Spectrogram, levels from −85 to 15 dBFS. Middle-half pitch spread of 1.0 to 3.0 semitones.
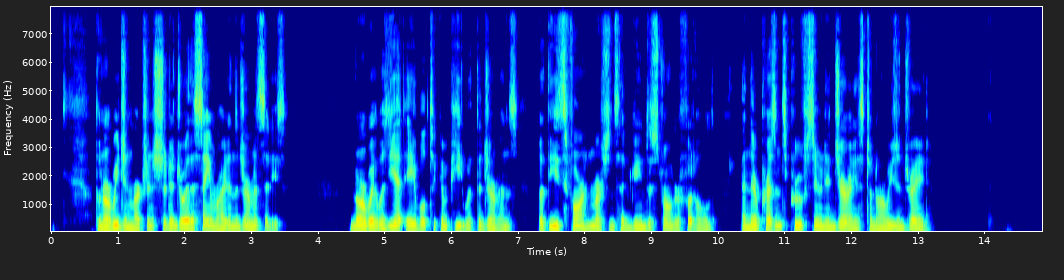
No: average, 3.8 semitones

